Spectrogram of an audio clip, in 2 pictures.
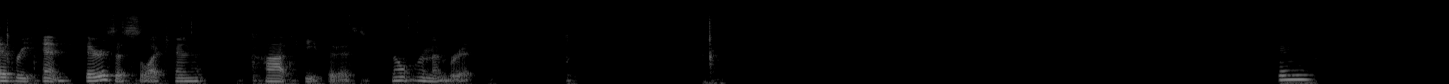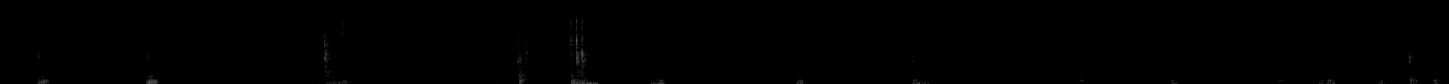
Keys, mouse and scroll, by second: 0.0 middle click, 0.1 middle click, 1.0 shift+click, 2.6 click, 2.6 middle click, 3.4 shift+click, 4.0 shift+click, 4.7 shift+click, 5.4 shift+click, 5.8 middle click, 6.9 x, 8.3 click, 8.6 shift+middle click, 9.0 middle click, 11.9 shift+middle click, 12.2 scroll down 1, 12.5 middle click, 14.7 a, 15.1 middle click, 15.5 scroll up 1, 15.8 a, 16.5 click, 16.9 middle click, 17.6 3, 17.7 click, 18.2 middle click, 18.7 click, 19.3 shift+click, 20.1 ctrl+e, 20.9 click, 21.4 middle click, 22.3 click, 22.7 middle click, 23.4 ctrl+z, 24.2 middle click, 25.1 shift+click, 27.1 ctrl+click, 27.6 click, 28.1 alt+click, 28.6 alt+click.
